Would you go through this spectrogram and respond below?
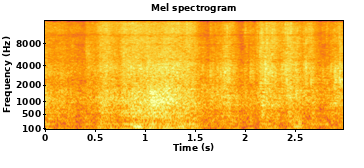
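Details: Steady broadband hiss and rumble, rising and falling in loudness, with no clear animal voice.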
